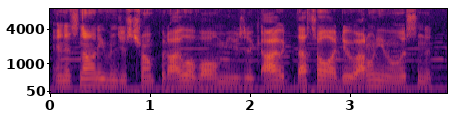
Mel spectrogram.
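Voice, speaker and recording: Steady, flat-voiced male musician. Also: fairly high pitch, fast, faint music behind. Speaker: trumpet player. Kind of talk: interview.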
